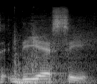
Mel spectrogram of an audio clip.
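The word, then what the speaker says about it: dieciséis: And so what you're doing here, it comes out as DSC, DSC. So the die, CI helps us spell it, but you pronounce it DSC.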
